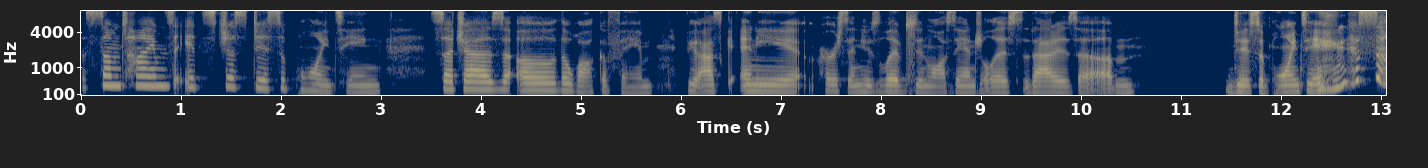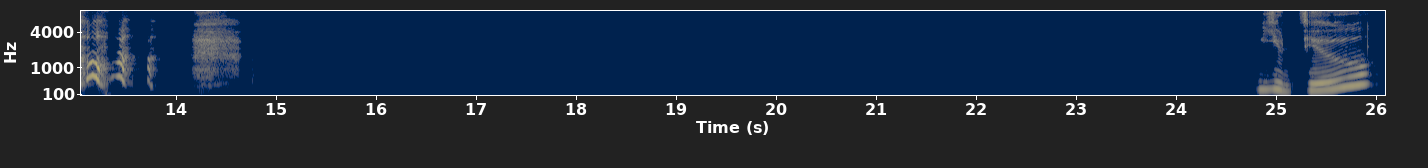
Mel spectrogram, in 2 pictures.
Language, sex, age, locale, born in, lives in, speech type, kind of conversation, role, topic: English, female, 20-24, en-US, United States, United States, conversation, unstructured, none, How do you feel about paying high prices for popular travel destinations?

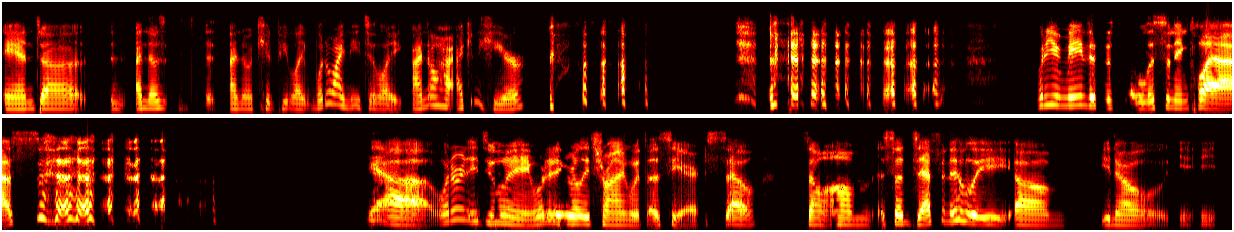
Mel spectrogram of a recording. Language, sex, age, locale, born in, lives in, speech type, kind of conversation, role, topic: English, female, 55-59, en-US, United States, United States, conversation, podcast, host, What makes someone feel truly heard in a conversation?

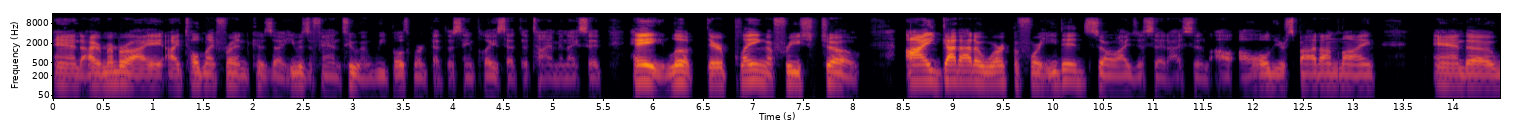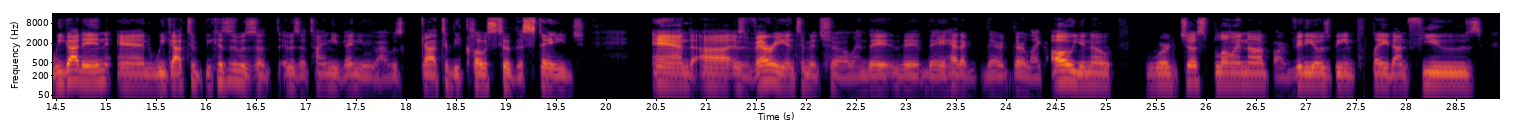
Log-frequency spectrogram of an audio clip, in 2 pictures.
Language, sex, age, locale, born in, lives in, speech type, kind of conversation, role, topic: English, male, 45-49, en-US, United States, United States, conversation, unstructured, none, What is the most unforgettable live performance—concert or theater—you’ve ever experienced, and why did it stay with you?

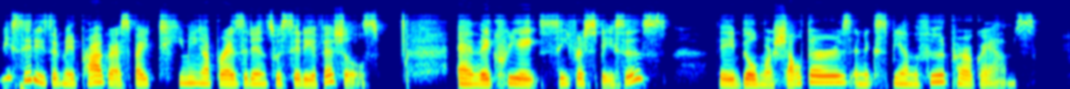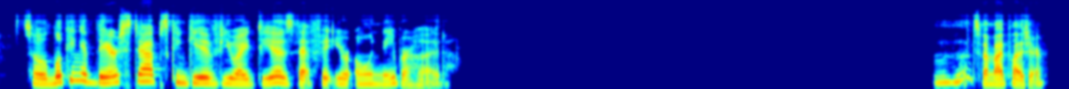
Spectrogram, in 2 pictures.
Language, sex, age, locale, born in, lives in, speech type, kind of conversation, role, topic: English, female, 50-54, en-US, United States, United States, read, expert-assistant, expert, How are laws created and enforced?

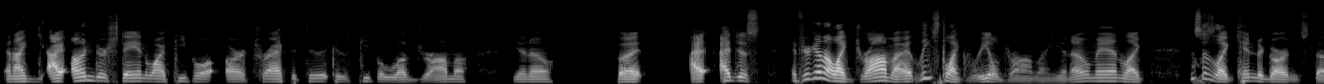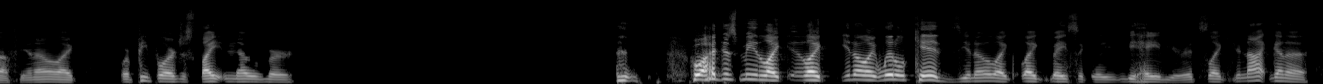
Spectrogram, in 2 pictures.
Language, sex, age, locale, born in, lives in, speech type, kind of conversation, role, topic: English, male, 18-19, en-US, United States, United States, conversation, unstructured, none, Why do you think reality TV has become such a big part of our culture?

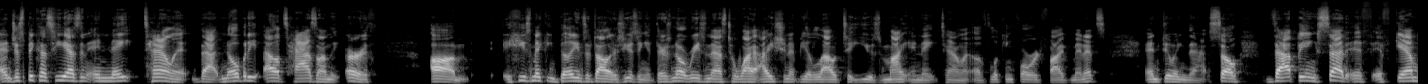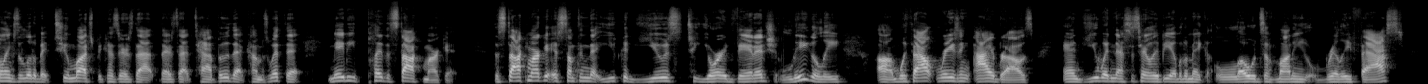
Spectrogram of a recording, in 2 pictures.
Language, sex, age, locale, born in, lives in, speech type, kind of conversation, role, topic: English, male, 35-39, en-US, United States, United States, conversation, unstructured, none, How might having a brief glimpse into the future change the way you make decisions?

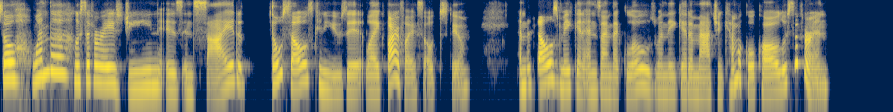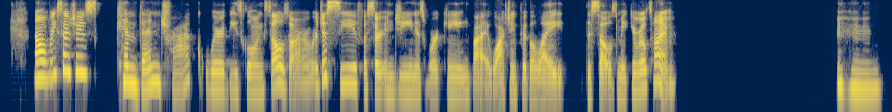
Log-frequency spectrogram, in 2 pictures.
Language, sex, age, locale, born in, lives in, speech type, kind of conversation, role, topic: English, female, 25-29, en-US, United States, United States, read, expert-assistant, expert, How do fireflies produce light in their bodies?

